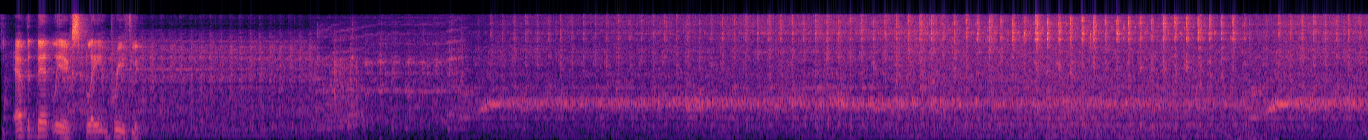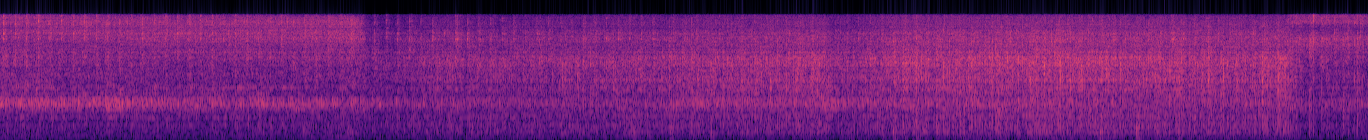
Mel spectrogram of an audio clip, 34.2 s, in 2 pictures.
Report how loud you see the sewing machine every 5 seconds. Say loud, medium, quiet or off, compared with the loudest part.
medium, loud, loud, loud, medium, medium, medium.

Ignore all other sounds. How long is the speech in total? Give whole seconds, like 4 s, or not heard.
2 s.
